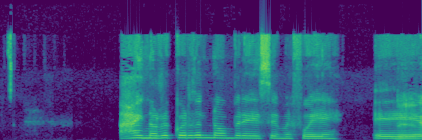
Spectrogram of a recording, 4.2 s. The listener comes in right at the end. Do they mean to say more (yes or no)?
no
